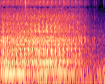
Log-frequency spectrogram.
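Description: A sewing machine joins patchwork squares for a table runner. It gives a close, rapid, rhythmic stitching chatter that runs steadily, then slows and fades near the end.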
